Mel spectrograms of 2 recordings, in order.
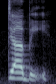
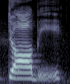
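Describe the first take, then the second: First: The first vowel sounds like the vowel in cup. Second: The first vowel sounds like the vowel in hot. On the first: The speaker calls it wrong. "I really love Dubby" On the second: The speaker calls it right. "instead of Dobby"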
